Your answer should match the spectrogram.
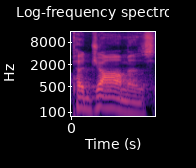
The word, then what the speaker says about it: pajamas: weird song lyrically uh with the vowel in jam or with the vowel in palm palm pajamas yes and not others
